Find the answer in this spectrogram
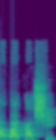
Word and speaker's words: abacaxi: palavra oxítona Pois é se a gente falar a palavra abacaxi como se estivesse chamando alguém por esse nome Ó abacaxi a gente já percebe que a sílaba tônica é a sílaba sim em relação a localização é a última sílaba é classificada Então como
